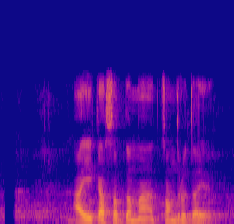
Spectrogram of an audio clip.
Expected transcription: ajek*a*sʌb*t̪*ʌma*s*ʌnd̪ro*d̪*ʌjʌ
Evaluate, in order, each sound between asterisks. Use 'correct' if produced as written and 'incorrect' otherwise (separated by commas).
correct, incorrect, incorrect, correct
